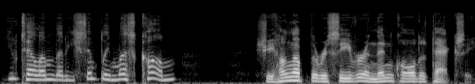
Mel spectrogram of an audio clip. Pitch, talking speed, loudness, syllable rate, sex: 175 Hz, 225 wpm, -18 LUFS, 5.9 syllables/s, male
